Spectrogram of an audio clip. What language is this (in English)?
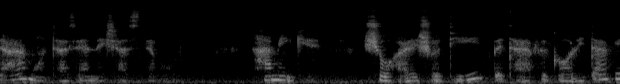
Persian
